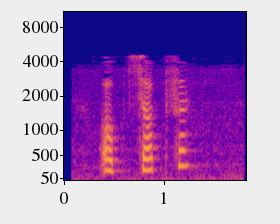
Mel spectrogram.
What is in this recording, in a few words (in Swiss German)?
"abzapfe", Bas Rhin; vin; en courson 2°année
